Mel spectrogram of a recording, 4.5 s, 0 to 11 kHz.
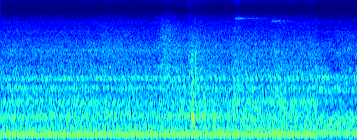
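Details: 2016 Ford Escape with cylinder 1, cylinder 4 and random misfire codes and a throttle actuator stuck-open code. After the dirty throttle body was cleaned, a low, even hum holds steady pitch with no misses or knocks: smooth, normal idle.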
